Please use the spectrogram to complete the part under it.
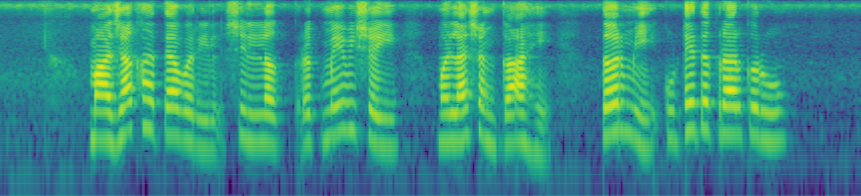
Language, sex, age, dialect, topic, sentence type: Marathi, female, 36-40, Standard Marathi, banking, question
